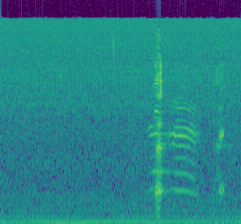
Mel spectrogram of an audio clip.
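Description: A low steady hum, with one brief faint voice sound about one and a half seconds in.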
